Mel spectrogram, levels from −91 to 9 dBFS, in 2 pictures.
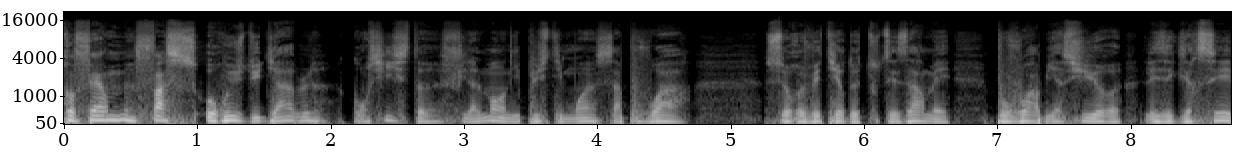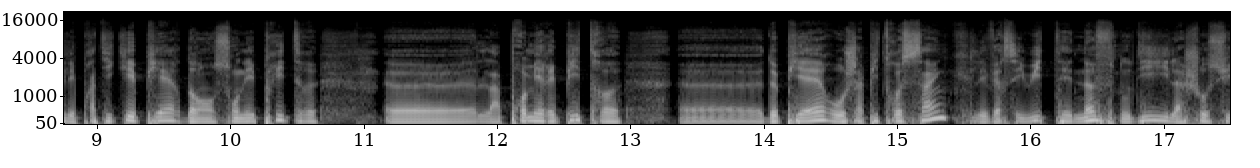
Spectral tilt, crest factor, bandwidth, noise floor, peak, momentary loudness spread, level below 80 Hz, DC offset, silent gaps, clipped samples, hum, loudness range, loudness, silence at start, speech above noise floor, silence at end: -6.5 dB/octave; 18 dB; 14.5 kHz; -56 dBFS; -6 dBFS; 10 LU; -42 dBFS; under 0.1%; none; under 0.1%; none; 4 LU; -24 LUFS; 0 s; 33 dB; 0 s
